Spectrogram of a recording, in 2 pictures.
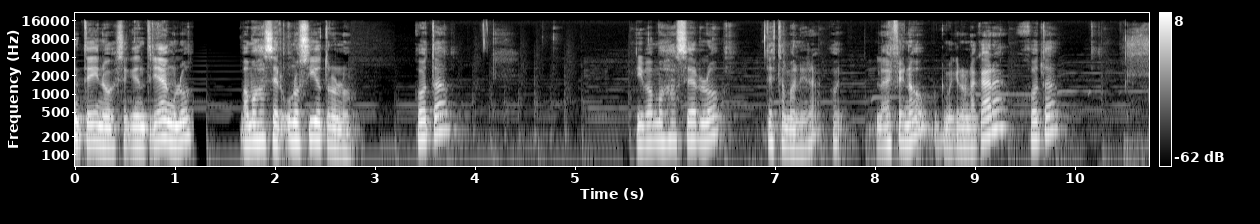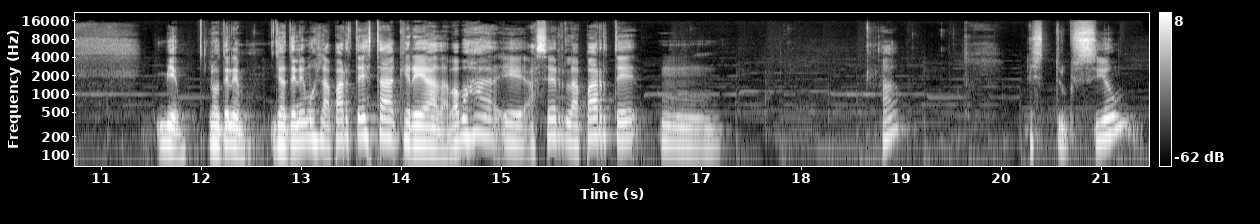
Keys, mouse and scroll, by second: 0.5 shift+right click, 1.6 shift+right click, 4.6 right click, 6.2 shift+right click, 7.1 f, 8.2 ctrl+z, 9.7 j, 10.4 ctrl+z, 10.4-11.5 scroll down 10, 11.5-12.2 scroll down 2, 12.2 middle click, 12.2 scroll down 1, 18.6 a, 19.1 middle click, 20.4 e.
